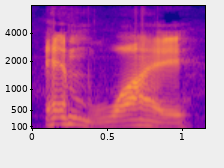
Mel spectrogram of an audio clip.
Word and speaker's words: Miya: It's Miyah, not Maya. Maya.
